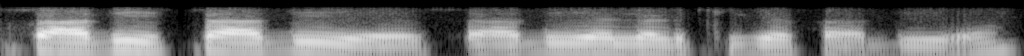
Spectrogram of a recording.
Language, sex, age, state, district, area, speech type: Hindi, male, 30-45, Uttar Pradesh, Mirzapur, rural, conversation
